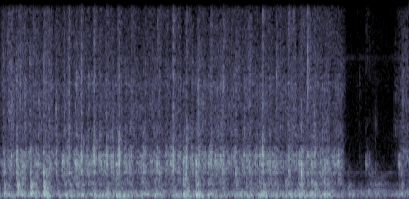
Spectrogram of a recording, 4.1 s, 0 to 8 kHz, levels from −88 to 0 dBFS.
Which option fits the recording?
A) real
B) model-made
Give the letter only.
A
